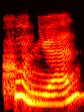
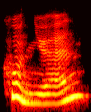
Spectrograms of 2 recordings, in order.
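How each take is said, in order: First: Hunyuan with the voice dipping low then rising; teacher models Hunyuan's tones; tone demo. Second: Hunyuan dipped again, rising at the end; tone demo repeat. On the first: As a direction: dip Hunyuan down and back up. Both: Shown as a demonstration. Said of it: "So this will sound like".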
